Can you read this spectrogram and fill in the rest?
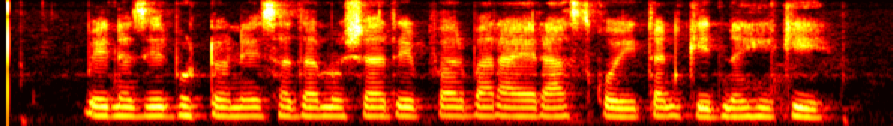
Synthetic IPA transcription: beːnɐziːɾbʱʊʈːõnesɐd̪əɾmʊʃəɾɪfpɐɾbɐɾaːeɾaːst̪koːit̪ɐnkiːd̪nɐɦĩkiː

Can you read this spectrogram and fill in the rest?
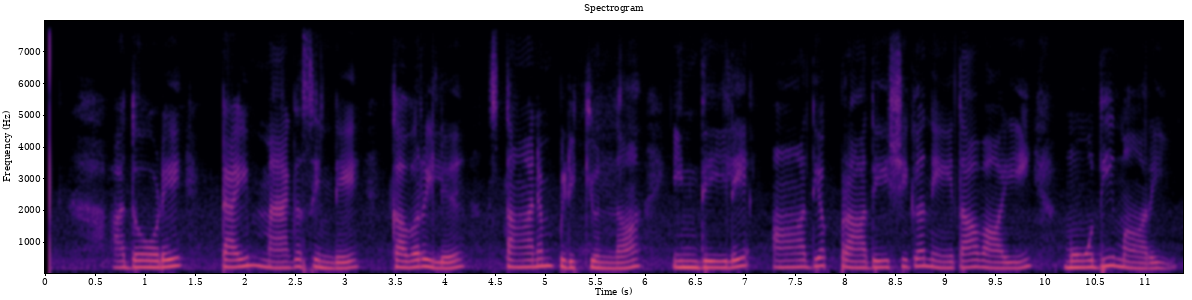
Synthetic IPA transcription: ɐðo̞ːɽe̞ | ʈɐjmːaːɡɐsinde̞ | kɐʋɐril | st̪ʰaːnɐmpiɽikʲːunːɐ | ind̪jɐjile̞ | aːd̪jɐpraːd̪e̞ːɕiɣɐne̞ːðaːʋaːji | moːd̪imaːri

